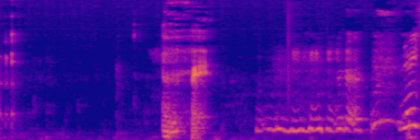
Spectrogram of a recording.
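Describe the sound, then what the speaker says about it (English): A person burps during a friendly burping competition, a short loud belch close by, followed by voiced throaty sounds and laughter-like vocalizing, with people chatting quietly before it. "Let me try and burp"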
